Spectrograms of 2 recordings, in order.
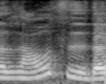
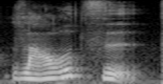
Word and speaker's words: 老子: 哇，千万大家不要念成老子的心情故事，好不好？我讲的这个老子的心情故事是，呃，著作这个《道德经》两千五百年前《道德经》的这个著作人，好，老子的心情故事。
